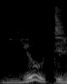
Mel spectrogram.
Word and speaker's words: hjort: Yeah, it's actually spelled H-J-O-R-T. Ute.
